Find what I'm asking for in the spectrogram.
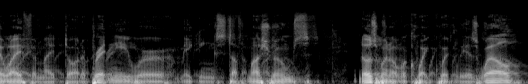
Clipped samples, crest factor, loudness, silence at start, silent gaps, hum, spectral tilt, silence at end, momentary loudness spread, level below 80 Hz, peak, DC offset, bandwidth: under 0.1%; 22 dB; -22 LUFS; 0 s; none; none; -7 dB/octave; 0.05 s; 13 LU; -28 dBFS; 0 dBFS; under 0.1%; 11.5 kHz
